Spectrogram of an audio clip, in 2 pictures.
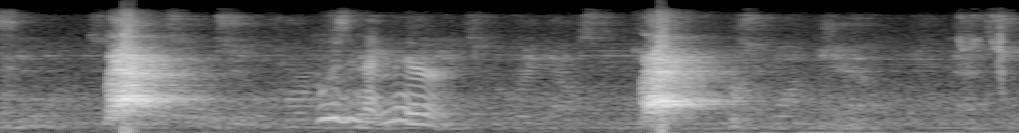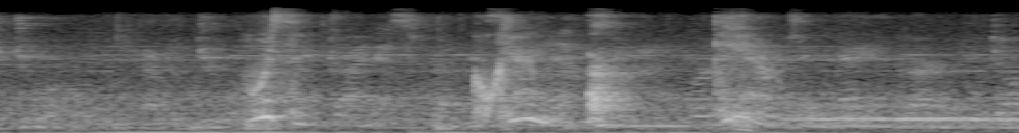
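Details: American Hairless Terrier puppy worked up at seeing its owner in the mirror: two sharp barks followed by wavering whiny yelps and softer whimpers, with faint room noise.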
